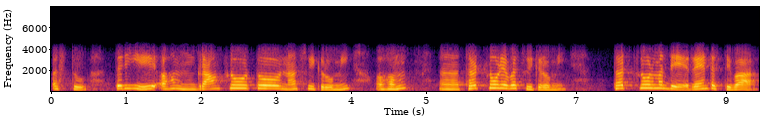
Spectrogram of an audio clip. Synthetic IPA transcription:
ɐst̪ut̪ɐɾiɦiɐɦɐmɡɾaːwɳɖ̚pʰloːɾt̪oːnɐsʋiːkɐɾoːmiɐɦɐm | t̪ʰɐɾɖ̚pʰloːɾeʋɐsʋiːkɐɾoːmḭ | t̪ʰɐɾɖ̚pʰloːɾmɐd̪ʱjeɾeːɳʈɐst̪iʋaː

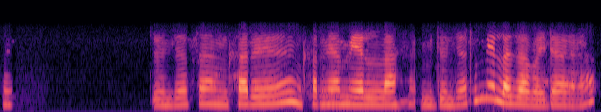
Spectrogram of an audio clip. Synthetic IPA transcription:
dɔnzapʰɾaŋkʰaɾeŋkʰaɾnamelːamidɔnzatʰumelːazaβajda

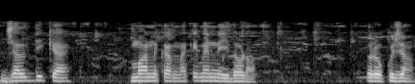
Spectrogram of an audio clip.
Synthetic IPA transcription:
d͡ʒəld̪iːkɛː | mənkəɾnaːkimɛ̃ːnəĩːd̪ɔːɽãː | t̪əɾoːkud͡ʒãː

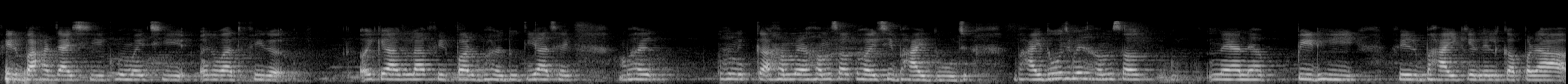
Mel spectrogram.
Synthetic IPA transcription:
pʰiɾbaɦəɾd͡ʒajt͡ʃʰiɡʱuməjt͡ʃʰiojkebad̪pʰiɾ | oikeəɡlapʰiɾpəɾbʱəɾd̪ut̪ijat͡ʃʰɛjbʱə | ɦunikːaɦəmɦəmsəbkɦət͡ʃʰibʱaid̪ud͡ʒʱ | bʱaid̪ud͡ʒmeɦəmsəb | nəjanəjapiɽ̤ʱi | pʰiɾbʱaikelelkəpɾa

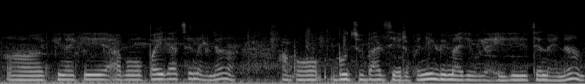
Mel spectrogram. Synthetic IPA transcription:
kinʌkiʌbʌpʌilat͡sʌjnɦʌjnʌ | ʌbʌbud͡zubad͡ziɦʌɾupʌnibimaɾiɦũd̪akʰeɾit͡sʌjnɦʌjnʌ

